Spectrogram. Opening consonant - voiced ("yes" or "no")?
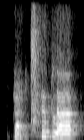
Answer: no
